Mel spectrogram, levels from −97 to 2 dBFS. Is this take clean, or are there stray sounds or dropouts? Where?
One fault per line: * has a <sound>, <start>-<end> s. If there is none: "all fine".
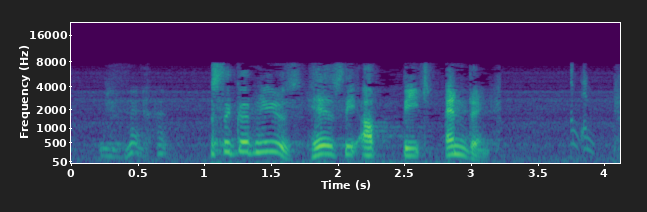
* has a laugh, 0.2-0.8 s
* has a chirp, 3.7-4.0 s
